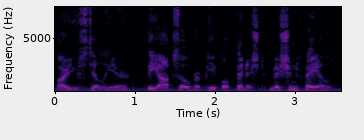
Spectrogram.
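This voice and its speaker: A man playing a gruff, world-weary veteran commander in a game, gravelly, curt and sardonic. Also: lowish voice, lively intonation, moderate pace, a bit bright, slight background noise. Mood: resigned, curt. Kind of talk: video game cutscene acting. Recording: music behind the voice.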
